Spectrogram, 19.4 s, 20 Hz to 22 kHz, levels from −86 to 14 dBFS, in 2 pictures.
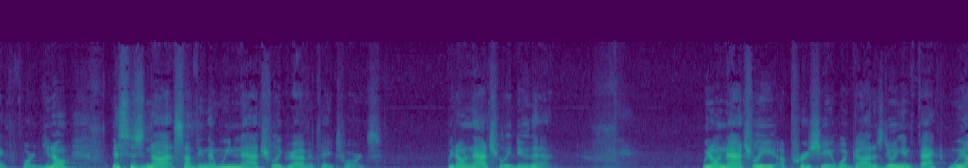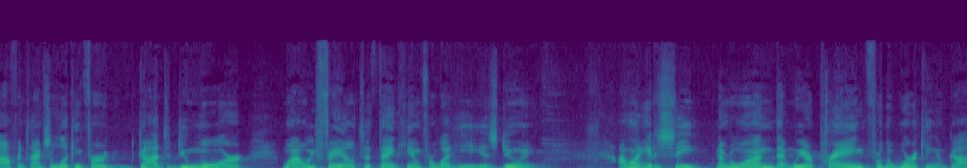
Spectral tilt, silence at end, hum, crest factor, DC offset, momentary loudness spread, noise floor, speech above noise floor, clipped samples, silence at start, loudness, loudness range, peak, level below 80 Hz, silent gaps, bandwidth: -6 dB/octave; 0 s; none; 20 dB; under 0.1%; 10 LU; -62 dBFS; 34 dB; under 0.1%; 0 s; -29 LUFS; 4 LU; -8 dBFS; -76 dBFS; none; 16.5 kHz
